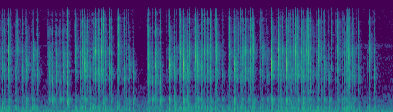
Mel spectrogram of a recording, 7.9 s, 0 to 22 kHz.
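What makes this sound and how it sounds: A Space65 Cybervoyager 65% mechanical keyboard, with a white-gold aluminum case, GMK ABS keycaps and tactile Holy Panda switches, sits on a desk and is typed on continuously with the bare fingertips of both hands. The result is a rapid stream of crisp, bright clacks with very short decay, with a brief lull just before the three-second mark and another near the end.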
